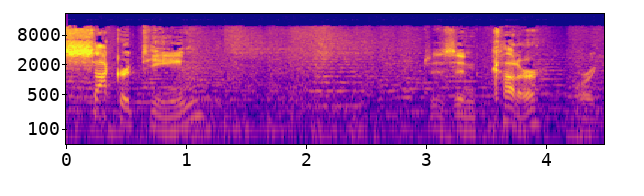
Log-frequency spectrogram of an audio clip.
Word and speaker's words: Qatar: It's a Q, I think, in Arabic, which is not a K. That's why it's spelled with a Q, the country. Q is Q, and K is K.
